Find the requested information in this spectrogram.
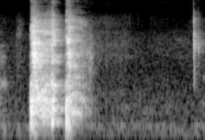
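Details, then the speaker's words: Young woman who coughed a lot overnight and on waking gives repeated coughs. "it's like last night i was just coughing a lot coughing a lot like just a lot and then i woke up this morning and like a lot a lot of coughings you can hear"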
